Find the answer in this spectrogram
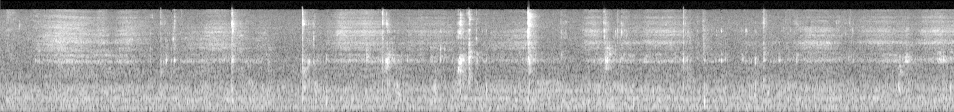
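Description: A person chewing a bite of chicken sausage, with faint wet mouth clicks scattered through, over a steady low hum.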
